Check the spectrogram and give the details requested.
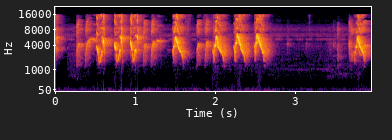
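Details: A bar-winged prinia sings, provoking rival prinias, with fast, powerful, sharp, high chirping notes in quick bursts, each downslurred and emphatic, with short pauses between phrases.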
